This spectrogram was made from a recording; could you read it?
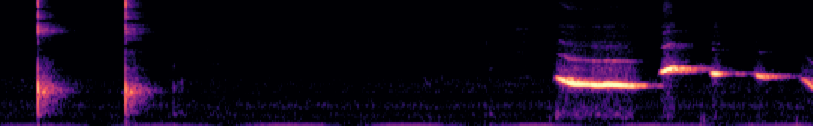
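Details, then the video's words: Talking pet Amazon parrot, a little bit crazy, indoors: two sharp clicks, a pause, then a run of clear whistled notes that slide downward and step between pitches. "Talking Amazon Parrot Gadajaca Papuga"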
